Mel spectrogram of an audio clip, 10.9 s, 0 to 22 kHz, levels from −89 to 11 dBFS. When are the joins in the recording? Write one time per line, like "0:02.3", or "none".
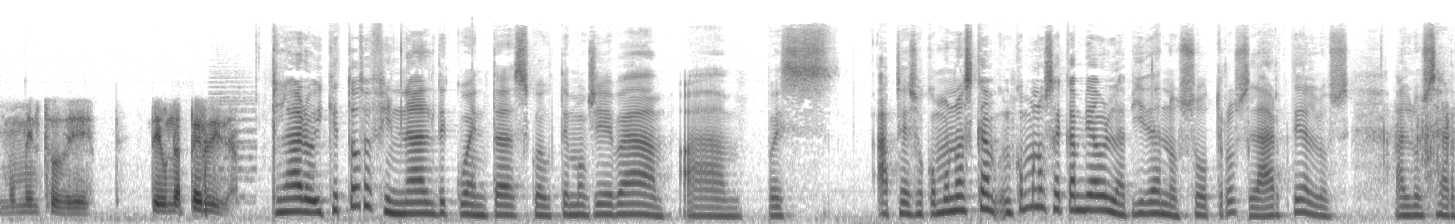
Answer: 0:01.9
0:02.7
0:04.4
0:05.0
0:06.7
0:09.4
